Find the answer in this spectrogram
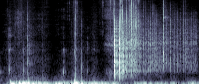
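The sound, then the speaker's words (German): Coins jingle and clink together in a pocket, with a few scattered metallic taps building into a brighter rattling shuffle midway before settling; no one speaks. “Oh, ich habe Geld in der Tasche.”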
